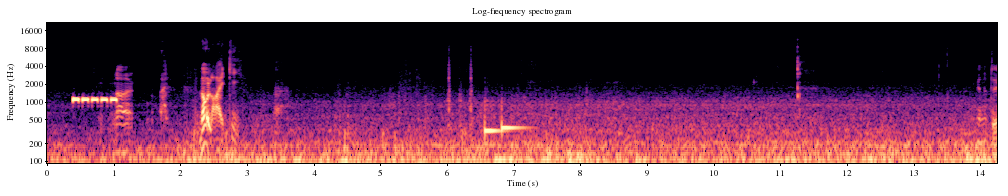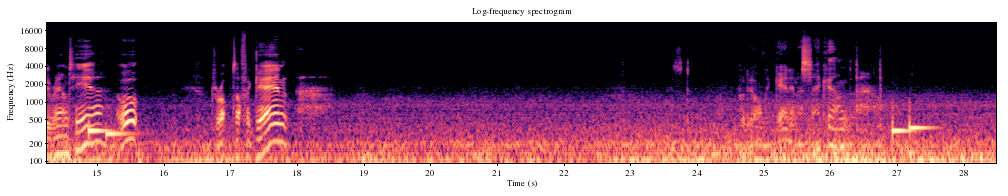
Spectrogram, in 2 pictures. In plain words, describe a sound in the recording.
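Tyres of an electric car rumble on tarmac, heard from inside the cabin.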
